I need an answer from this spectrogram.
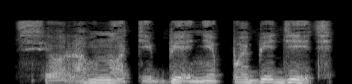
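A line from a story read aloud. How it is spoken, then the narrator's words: Hoarse wheeze. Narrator (Russian): прохрипел Прэк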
